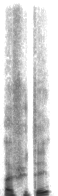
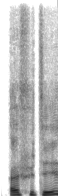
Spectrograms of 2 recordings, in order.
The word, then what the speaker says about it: Afuté: autre structure, qui est donc une association, qui s'appelle Affûté, dont l'objectif c'est de former ces personnes à un métier.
